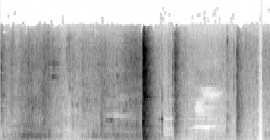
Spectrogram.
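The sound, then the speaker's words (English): A door bumps open and swings shut as a cat passes in and out, with a sharp knock near the middle and a few softer clunks and creaks after, with no one speaking. “See, if th- if this door was self, then the cat's been in and out of self quite a lot, in and out.”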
